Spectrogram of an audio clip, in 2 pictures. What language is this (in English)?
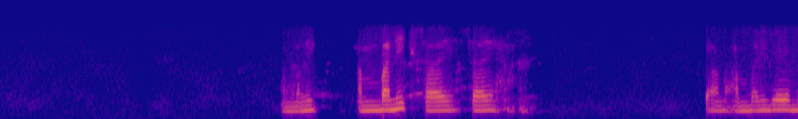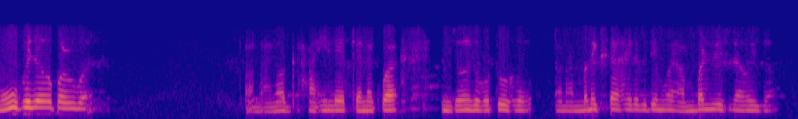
Assamese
